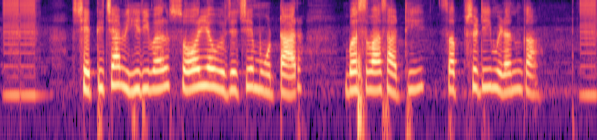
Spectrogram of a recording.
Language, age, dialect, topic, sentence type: Marathi, 18-24, Varhadi, agriculture, question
